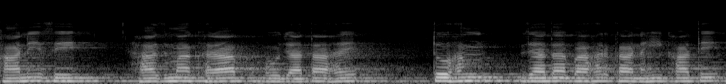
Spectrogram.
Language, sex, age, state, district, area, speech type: Urdu, male, 18-30, Uttar Pradesh, Siddharthnagar, rural, spontaneous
